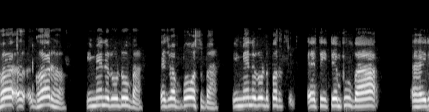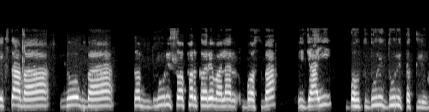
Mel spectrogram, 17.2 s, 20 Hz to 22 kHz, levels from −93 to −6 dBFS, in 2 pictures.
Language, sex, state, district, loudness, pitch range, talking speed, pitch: Bhojpuri, female, Bihar, Gopalganj, -17 LUFS, 230-265 Hz, 125 wpm, 250 Hz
